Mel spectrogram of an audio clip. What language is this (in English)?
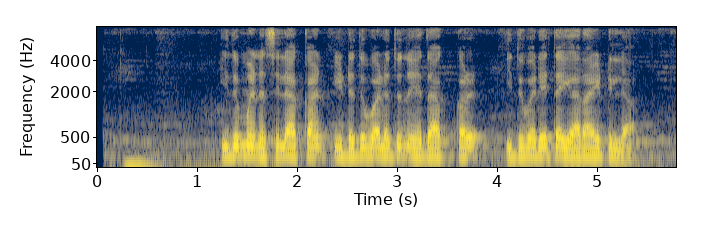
Malayalam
